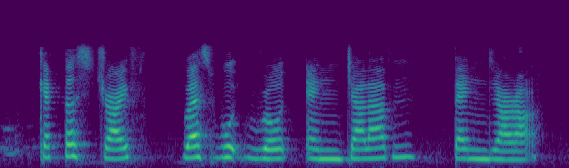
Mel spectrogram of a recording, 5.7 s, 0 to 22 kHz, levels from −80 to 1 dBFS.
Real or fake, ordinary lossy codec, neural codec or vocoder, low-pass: real; Opus, 16 kbps; none; 7.2 kHz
